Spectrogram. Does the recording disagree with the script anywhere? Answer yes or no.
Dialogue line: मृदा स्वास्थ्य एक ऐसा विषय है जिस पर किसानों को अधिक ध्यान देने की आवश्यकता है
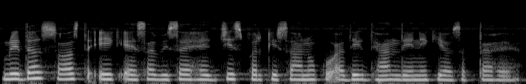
no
